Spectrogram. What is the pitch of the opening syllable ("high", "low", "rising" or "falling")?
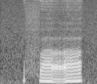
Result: low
